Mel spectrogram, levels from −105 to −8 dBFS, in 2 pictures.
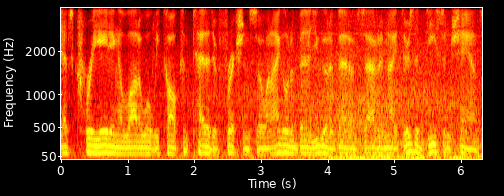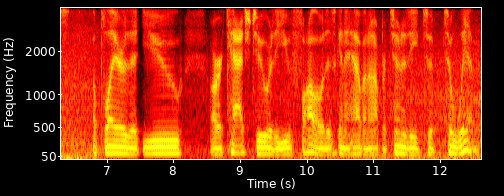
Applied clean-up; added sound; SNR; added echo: none; Car passing by; 10 dB; none.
